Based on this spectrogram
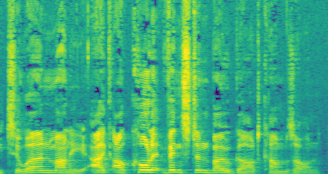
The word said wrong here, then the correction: Bogarde: Well, don't mention Bogarde. – Bogarde, sorry. You're quite right. The Dutch pronunciation is...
